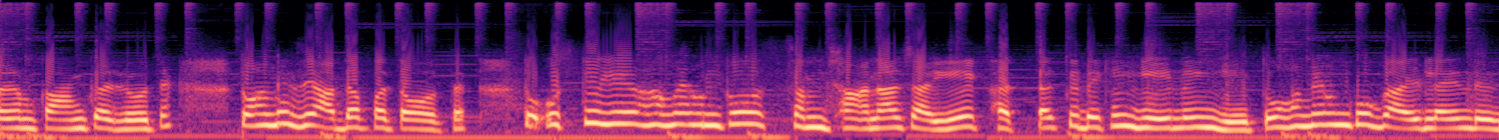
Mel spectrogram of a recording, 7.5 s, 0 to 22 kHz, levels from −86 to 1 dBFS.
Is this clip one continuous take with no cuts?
yes; 0 cuts

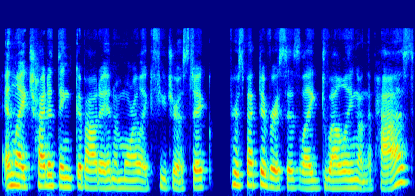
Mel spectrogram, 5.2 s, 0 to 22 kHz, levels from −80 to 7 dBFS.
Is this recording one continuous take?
yes; 0 cuts

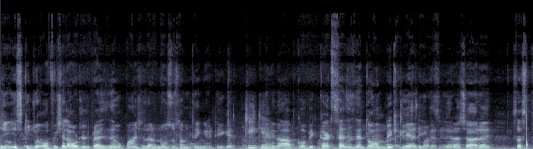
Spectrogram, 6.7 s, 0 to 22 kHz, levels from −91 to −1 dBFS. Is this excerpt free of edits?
no; 1 cut; at 5.3 s

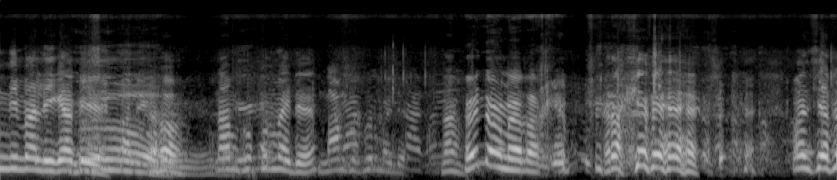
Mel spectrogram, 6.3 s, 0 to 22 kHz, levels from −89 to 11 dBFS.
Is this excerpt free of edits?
yes; 0 cuts

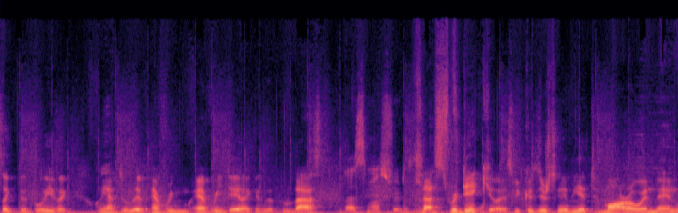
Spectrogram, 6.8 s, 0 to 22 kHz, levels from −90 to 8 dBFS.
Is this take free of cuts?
yes; 0 cuts

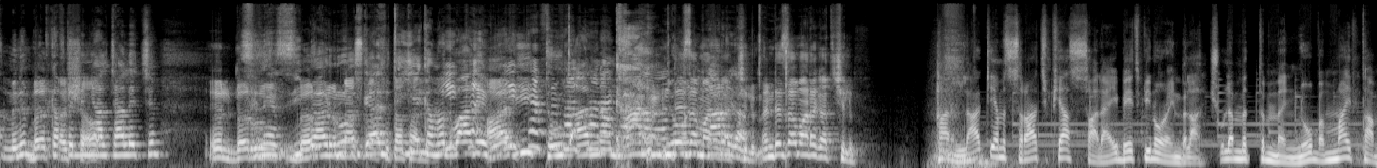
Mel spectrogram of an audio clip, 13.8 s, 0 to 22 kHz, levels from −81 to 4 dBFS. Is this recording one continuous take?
no; 1 cut; at 9.4 s

